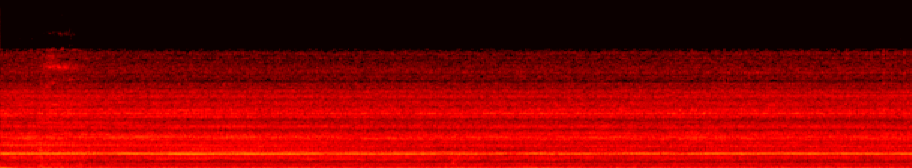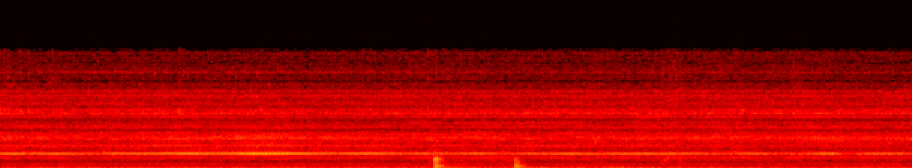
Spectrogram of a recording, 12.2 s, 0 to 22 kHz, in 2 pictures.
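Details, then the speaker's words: Hard drive of a Macintosh SE with an Applied Engineering TW1340 board running after booting to the Happy Mac; quiet steady whir, thin whine and a few soft ticks, likened to grinding corn, normal. "Why is it that these hard drives always sound like they're grinding corn?"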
